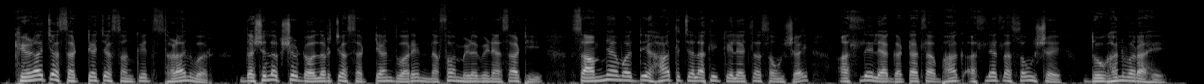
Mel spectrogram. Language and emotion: Marathi, neutral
